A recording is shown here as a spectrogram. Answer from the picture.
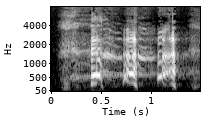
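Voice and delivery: high, loud laugh; short burst of high laughter. Real, not acted. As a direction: laugh out at your own joke. Laughs at his own mockery.

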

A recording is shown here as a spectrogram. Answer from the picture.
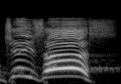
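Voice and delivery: high, loud shout of Jesus. Acted. Preacher shouting the name to the congregation, loud. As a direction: cry his name out with full force. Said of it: "the end result of saying".

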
